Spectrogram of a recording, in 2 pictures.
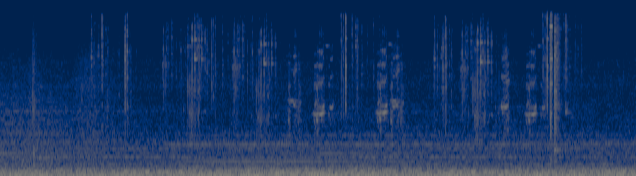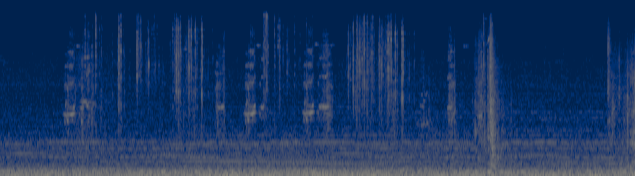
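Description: Metal lock pins click and scrape as a lock is picked.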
